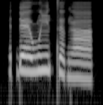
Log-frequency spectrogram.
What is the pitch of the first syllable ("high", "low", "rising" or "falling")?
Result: high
